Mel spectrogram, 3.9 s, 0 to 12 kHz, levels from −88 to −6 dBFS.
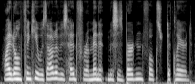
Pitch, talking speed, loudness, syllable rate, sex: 200 Hz, 245 wpm, -18 LUFS, 5.9 syllables/s, female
